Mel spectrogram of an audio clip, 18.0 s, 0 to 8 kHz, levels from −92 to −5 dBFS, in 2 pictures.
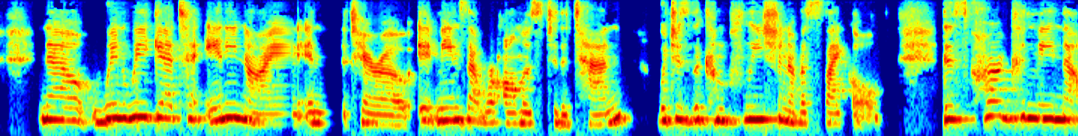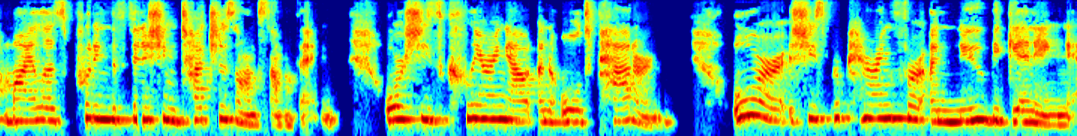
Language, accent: English, American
